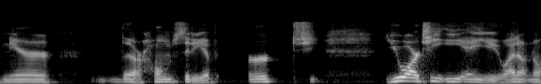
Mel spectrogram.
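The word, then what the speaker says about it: Urteau: their home city of ura. I don't know how you pronounced that. Oh, it's like I thought u because it's same spelling as the end of plateau.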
